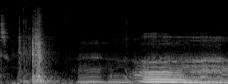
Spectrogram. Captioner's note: sizzling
